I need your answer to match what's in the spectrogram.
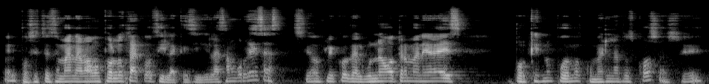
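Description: A man hosts a conversation, laying out his points with plain examples and checking that the listener follows. His voice has a gravelly fry and a bright, forward edge. He sits at a middle pitch for a man. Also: fast talker. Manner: explains with everyday examples and asks if he is understood. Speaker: host. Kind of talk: conversational teaching.

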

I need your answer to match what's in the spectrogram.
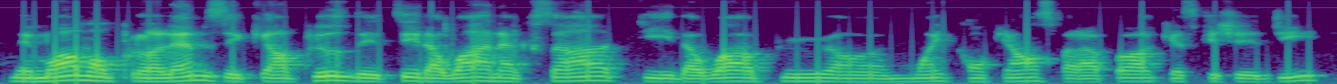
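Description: With a mid-range voice, flat delivery, and moderate pace, a man hosts a podcast in an earnest, casual conversational style. He carries a non-native-sounding French accent, slurs his articulation slightly, and frequently repeats words when launching into a thought.

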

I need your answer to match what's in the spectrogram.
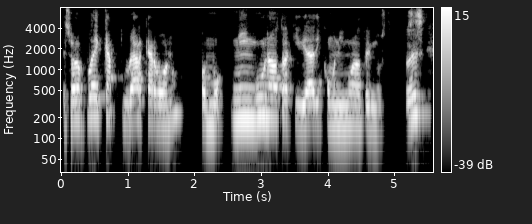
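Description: A man speaks as a guest in a casual podcast interview. His voice sits a little high, and he talks earnestly, doubling words as he restarts his sentences. The audio is dull and lo-fi. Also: steady tone, brisk, fairly bright tone.

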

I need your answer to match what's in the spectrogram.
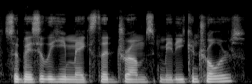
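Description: A man's voice: mid-range voice, little pitch movement, fast, darkish tone, clear, resonant tone, no echo, studio quality. A congested man on a podcast, chatting casually and rambling with frequent swearing and restarts. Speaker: podcast co-host. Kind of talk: casual chat about music.

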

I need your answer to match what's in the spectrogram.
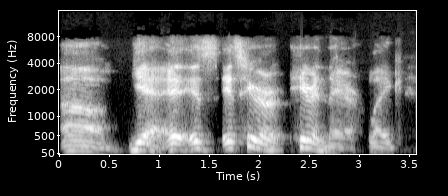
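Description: A man who raps, chatting casually as a guest in halting, broken phrases. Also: mid-range voice, sing-song, breathy edge, lo-fi sound. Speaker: rapper, show guest. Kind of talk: casual chat.

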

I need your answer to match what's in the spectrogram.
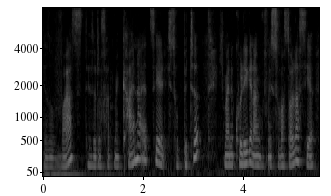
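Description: Casting: woman, low voice, slangy storyteller, casual podcast co-host. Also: fast talker. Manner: animated storytelling, acting out quotes, slangy. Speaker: podcast co-host, care worker.

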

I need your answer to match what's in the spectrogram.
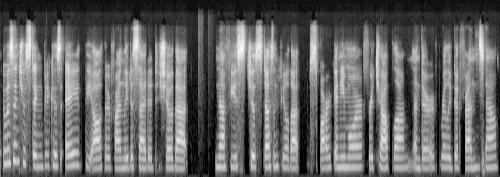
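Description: Young woman, kinda high voice, lots of "like" and giggles, dry close mic. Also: fairly even intonation, normal speed, dry recording. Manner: casual, filler-heavy, giggly. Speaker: podcast co-host discussing a book. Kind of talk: casual chat.

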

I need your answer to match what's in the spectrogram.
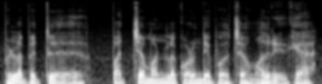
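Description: A man voicing a blunt, teasing older priest-musician in a storybook reading. The voice stays husky and breathy, close to the reader's own. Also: mid-range voice, normal speed, a little mellow, lightly acted.

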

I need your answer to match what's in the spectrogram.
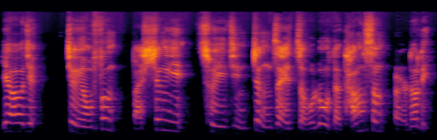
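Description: A woman reading a classic story aloud in a lively manner, shifting her voice for each character. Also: medium pitch, measured pace. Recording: tinny phone-like sound.

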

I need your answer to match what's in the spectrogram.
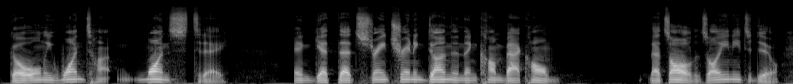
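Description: A man hosts his own podcast in a solo monologue, rambling earnestly and correcting himself often. His tone is clear and resonant, though his voice sounds lower than usual today. The studio-quality recording has no room sound.

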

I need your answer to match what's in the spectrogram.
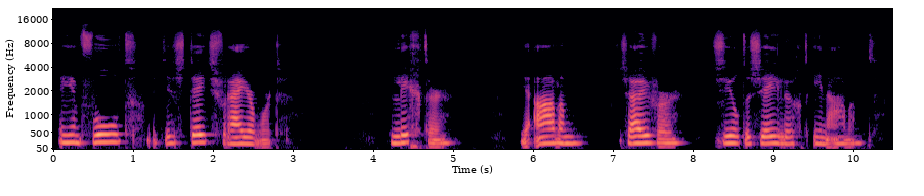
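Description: Very slow, breathy woman guiding meditation. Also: mid-range voice, fairly even intonation. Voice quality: soft, breathy, often fading into a whisper. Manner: soothing, gentle, unhurried. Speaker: guided meditation leader. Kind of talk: slow guided meditation narration.

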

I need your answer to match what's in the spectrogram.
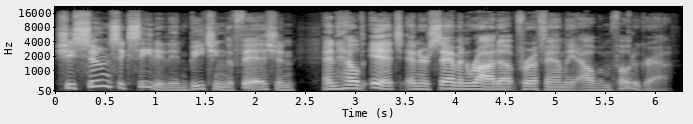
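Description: A man recalls a story of his own in measured, plainspoken narration, his pitch rising and falling freely. The voice is recorded dry and close, with no room sound. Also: big pitch swings, fairly bright tone, no echo. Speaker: storyteller and father. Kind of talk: scripted narration of a personal story.

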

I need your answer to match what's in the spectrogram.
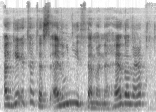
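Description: A woman's voice: high-pitched, sing-song, quick pace, mellow, voice pushed up. A woman voicing an imperious young princess. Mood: teasing. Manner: cool, imperious and teasing. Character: proud commanding young princess.

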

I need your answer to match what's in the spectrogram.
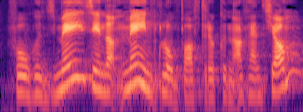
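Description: A woman's voice: lowish voice, very animated, normal speed, husky, heavily acted. A woman voicing a flustered farmer in a children's storybook, upset and complaining. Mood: dry. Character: flustered farmer in clogs, male adult.

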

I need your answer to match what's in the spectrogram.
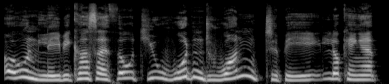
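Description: A woman's voice: fairly high pitch, expressive, a little slow, dry recording. A woman voicing a flustered, guarded male demon who talks in a blunt, clipped, offhand way. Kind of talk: fan audiobook reading.

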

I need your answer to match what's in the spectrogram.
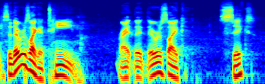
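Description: Husky and fairly low, this man's voice has a sing-song quality and runs a little slow. He's a thirty-something podcast guest and apparel business co-founder, rambling through a casual story in a lodge with lots of filler.

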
